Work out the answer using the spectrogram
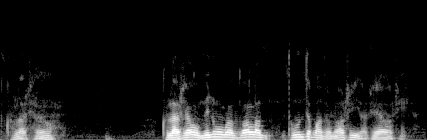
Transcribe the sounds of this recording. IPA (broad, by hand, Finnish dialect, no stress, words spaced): kylæ se o kylæ se om minulːeʋ ʋɑlːɑn tuntemɑton ɑsiɑ se ɑsiɑ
